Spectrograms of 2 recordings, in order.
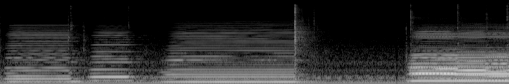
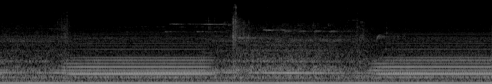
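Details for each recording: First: Silvertone 4721 air-powered chord organ, rescued from the trash and repaired, all keys working, fan warmed up, pedal pressed to send sound through the side speaker: clear, sustained chord tones at steady volume, no sticking or droning notes; normal operation. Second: Silvertone 4721 air-powered chord organ found in the trash, blower running: steady chord drones on by itself over the fan's low hum; key stuck down.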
